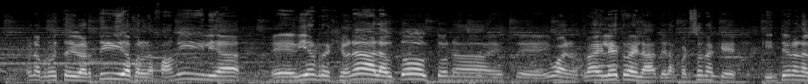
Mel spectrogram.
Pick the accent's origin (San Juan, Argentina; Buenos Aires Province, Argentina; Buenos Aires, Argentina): San Juan, Argentina; integrado por un sanjuanino, que soy yo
